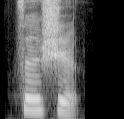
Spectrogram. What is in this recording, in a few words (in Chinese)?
"姿势", Chinese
